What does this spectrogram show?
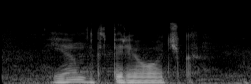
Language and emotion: Russian, sad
